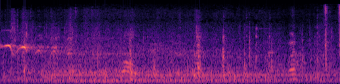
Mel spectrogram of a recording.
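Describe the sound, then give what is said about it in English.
A white stallion named Gringo whinnies with a high, wavering call near the start, then gives a few shorter snorts and whickers over a steady low background hum, with faint indistinct voices; the horse circles a man standing in a round pen. “A white stallion named Gringo circles him.”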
